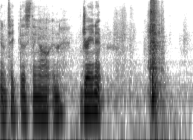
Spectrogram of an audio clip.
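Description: A cloth rubs and rustles against a metal pipe.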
